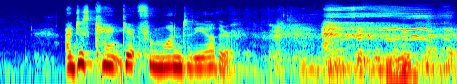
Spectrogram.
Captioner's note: audience laughs; laughs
